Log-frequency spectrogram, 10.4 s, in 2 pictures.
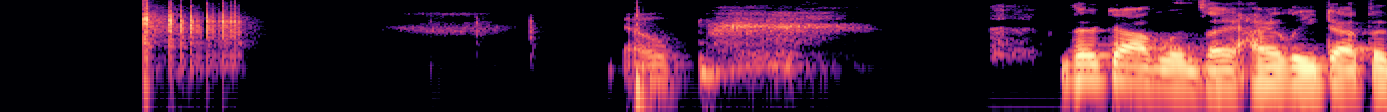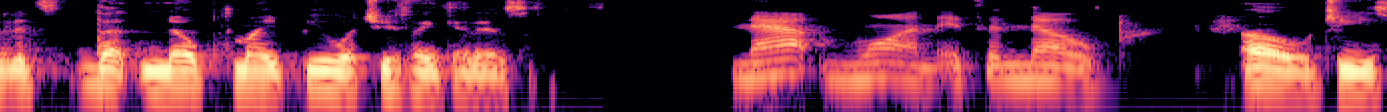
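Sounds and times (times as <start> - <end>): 
dice clattering across a table for a tabletop role-playing attack roll: 0.6 - 1.1
speech: 2.3 - 3.2, 4.0 - 10.3.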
